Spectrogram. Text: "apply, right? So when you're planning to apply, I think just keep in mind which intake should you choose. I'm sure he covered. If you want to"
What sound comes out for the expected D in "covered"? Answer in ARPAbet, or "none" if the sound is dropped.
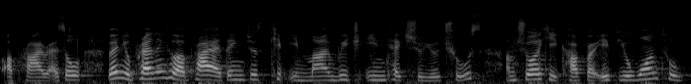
none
